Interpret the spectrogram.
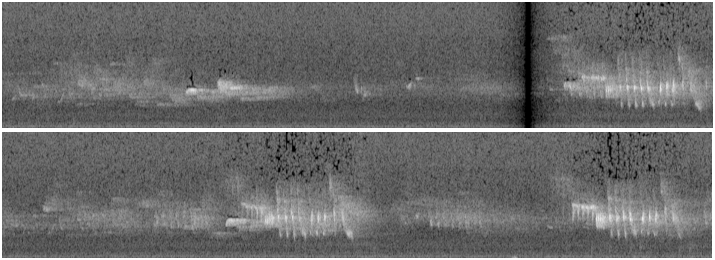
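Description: A songbird repeating a short, fast trilled phrase: faint at first, then three loud songs about seven seconds apart, over a steady low background noise.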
